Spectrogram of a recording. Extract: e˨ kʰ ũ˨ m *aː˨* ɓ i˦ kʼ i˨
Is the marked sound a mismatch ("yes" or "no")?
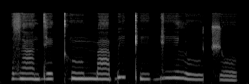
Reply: yes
